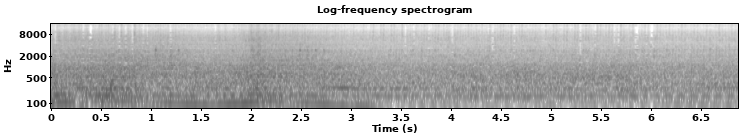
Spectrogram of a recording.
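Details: 1968 Chrysler 300 with a 440 V8 and a replacement used carburetor, after a loose spark plug wire was reconnected. A deep rumble settles into a steadier idle after the first few seconds with no obvious miss. It runs better now on all 8 cylinders: normal idle.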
